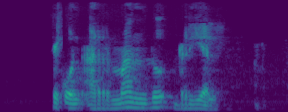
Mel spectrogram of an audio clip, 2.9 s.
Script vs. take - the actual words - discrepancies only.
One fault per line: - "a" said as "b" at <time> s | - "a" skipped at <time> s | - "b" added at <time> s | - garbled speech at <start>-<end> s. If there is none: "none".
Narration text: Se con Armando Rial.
none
